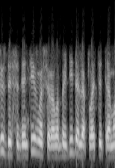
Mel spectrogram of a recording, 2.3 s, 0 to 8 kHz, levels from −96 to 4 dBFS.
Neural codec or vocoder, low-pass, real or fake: none; 7.2 kHz; real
